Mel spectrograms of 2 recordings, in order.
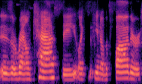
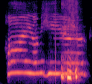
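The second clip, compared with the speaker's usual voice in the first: very high, gentle, sweet, happy voice; 11 semitones higher than usual. Voicing the mother arriving in the same way: imitating a sweet, happy voice. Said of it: "that same type of voice".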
